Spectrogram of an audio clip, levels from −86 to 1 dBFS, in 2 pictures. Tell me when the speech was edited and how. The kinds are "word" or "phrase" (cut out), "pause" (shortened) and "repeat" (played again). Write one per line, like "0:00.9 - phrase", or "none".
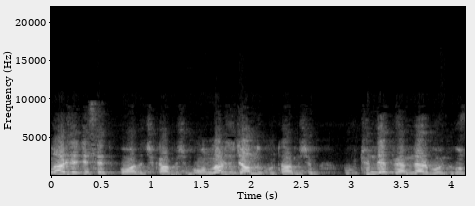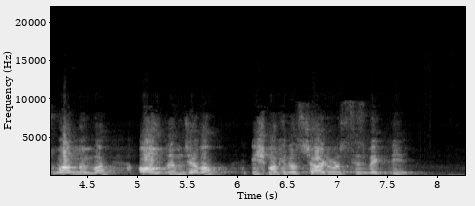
none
